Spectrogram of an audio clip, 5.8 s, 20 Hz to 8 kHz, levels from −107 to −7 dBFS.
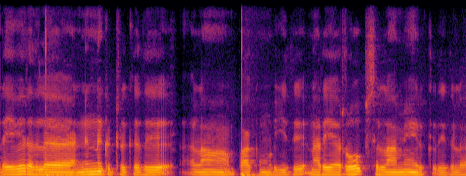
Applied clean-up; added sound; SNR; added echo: none; Thump, thud; 13 dB; none.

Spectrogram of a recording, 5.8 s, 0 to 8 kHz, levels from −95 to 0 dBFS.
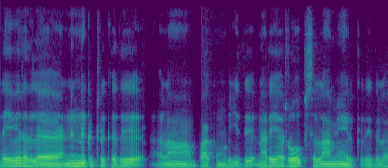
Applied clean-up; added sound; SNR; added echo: neural separator model SepFormer DNS4.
